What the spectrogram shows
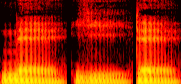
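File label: "neyite", concatenated syllables; Affixing experiment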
